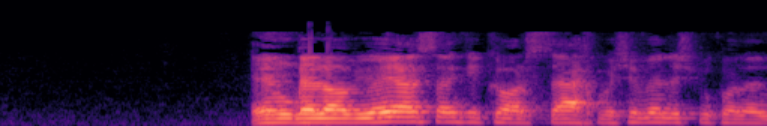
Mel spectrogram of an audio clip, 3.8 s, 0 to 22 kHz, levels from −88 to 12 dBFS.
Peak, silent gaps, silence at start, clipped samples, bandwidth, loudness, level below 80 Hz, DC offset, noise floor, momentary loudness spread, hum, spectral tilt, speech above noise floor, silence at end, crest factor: 0 dBFS; none; 1.25 s; under 0.1%; 7.8 kHz; -16 LUFS; -60 dBFS; under 0.1%; -66 dBFS; 15 LU; none; -6.5 dB/octave; 51 dB; 0 s; 16 dB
